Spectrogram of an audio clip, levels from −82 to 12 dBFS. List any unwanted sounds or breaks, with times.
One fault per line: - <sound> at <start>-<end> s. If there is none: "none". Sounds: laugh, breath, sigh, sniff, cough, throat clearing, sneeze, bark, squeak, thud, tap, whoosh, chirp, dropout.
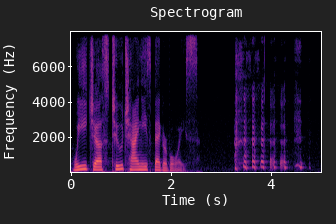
- laugh at 3.3-4.8 s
